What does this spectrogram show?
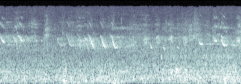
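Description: Small birds chirping, a quick run of many short high notes, over a steady low rumble of station background noise.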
